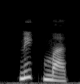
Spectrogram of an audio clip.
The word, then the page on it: nikmat: Indonesian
